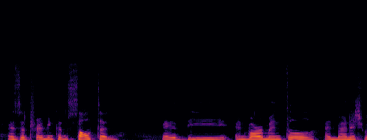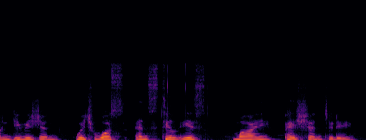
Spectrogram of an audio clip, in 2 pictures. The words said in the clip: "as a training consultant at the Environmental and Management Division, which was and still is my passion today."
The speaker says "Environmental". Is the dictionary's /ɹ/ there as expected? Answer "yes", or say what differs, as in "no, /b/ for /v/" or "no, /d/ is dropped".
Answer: yes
